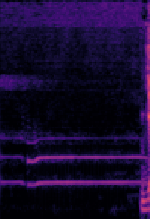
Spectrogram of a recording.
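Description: Soft background music of sustained, held notes that step to a new chord about a third of a second in.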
